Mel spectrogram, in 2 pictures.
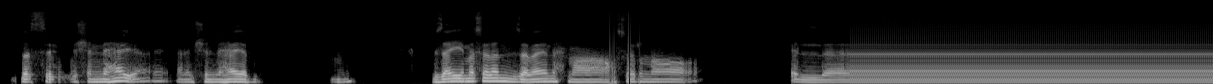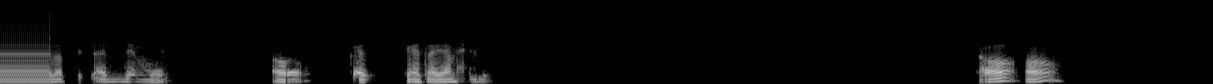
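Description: Processor overload crackle runs from 6.10 to 6.40 s. The processor missed a string of buffer deadlines, and each missed buffer dropped out as silence. The sound is a short burst of gritty crackle, with gap spacing that fits buffers of around 10 ms.

A system hang loop follows from 8.51 to 12.63 s. The system froze while the audio hardware kept replaying the same 20 ms of speech from its ring buffer, over and over for about four seconds. The result is a steady, mechanical buzz at 50 Hz.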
